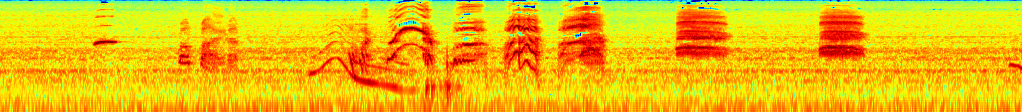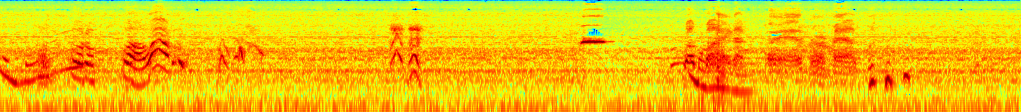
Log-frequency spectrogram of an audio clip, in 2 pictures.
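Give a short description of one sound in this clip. A parrot squawks, chatters and mimics speech close by.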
